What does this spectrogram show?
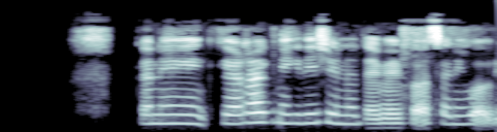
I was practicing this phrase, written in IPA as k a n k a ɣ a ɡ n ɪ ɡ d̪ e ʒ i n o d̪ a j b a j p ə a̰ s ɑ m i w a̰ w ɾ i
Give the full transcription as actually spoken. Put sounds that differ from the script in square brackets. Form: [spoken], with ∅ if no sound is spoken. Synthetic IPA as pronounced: k a n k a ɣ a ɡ n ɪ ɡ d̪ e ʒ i n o d̪ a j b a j p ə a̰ s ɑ [n] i w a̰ w ɾ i

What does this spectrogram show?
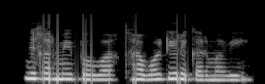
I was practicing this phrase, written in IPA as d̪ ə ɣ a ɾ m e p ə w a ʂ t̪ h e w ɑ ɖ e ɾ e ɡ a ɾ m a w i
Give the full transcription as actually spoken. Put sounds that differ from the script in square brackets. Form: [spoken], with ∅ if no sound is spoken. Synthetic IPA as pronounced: d̪ ə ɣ a ɾ m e p ə w a [x] t̪ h [a] w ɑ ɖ e ɾ [a] ɡ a ɾ m a w i

